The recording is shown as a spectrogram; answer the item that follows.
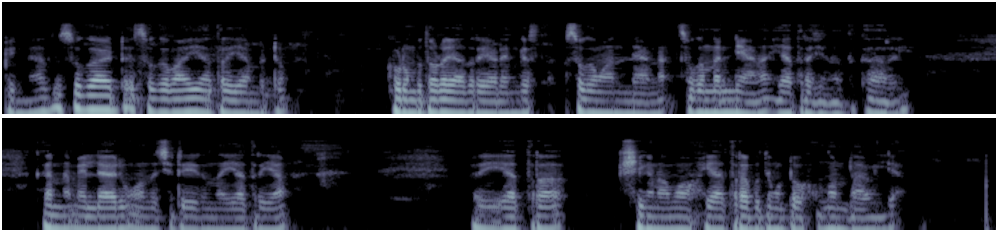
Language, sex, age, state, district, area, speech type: Malayalam, male, 45-60, Kerala, Palakkad, rural, spontaneous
